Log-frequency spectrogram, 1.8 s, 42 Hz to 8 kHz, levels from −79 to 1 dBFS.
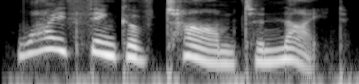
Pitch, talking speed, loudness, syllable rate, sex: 230 Hz, 200 wpm, -15 LUFS, 3.7 syllables/s, female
